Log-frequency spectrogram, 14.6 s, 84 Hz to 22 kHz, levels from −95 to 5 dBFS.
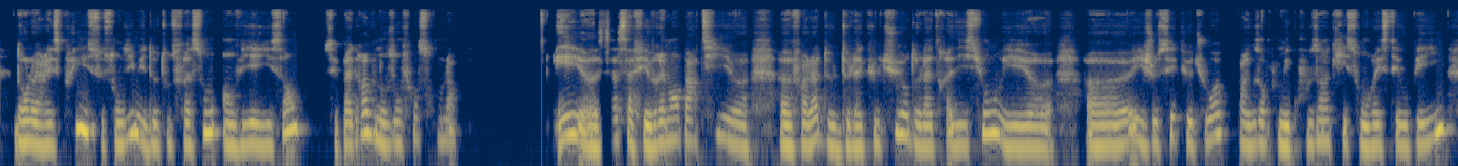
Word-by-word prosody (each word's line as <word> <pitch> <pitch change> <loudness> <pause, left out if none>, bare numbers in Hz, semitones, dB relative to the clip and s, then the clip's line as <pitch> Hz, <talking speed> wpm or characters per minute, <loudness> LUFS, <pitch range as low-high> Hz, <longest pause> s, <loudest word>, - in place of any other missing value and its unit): dans 190 -1 +3
leur 180 -2 +2
esprit, 175 - +4
ils 280 - +10
se 285 - 0
sont 180 - -1
dit: 250 +9 +2
«Mais 245 - +3
de 175 +2 -2
toute 175 +1 -8
façon, 190 +10 +2
en 175 -1 +1
vieillissant, 175 - +1 0.2
c'est 150 - -7
pas 180 - +1
grave, 250 +6 +1
nos 180 -3 -1
enfants 185 +5 -9
seront 200 -1 -5
là» - - -8 1.0
et 240 +3 +4
heu 160 - +3
ça, 200 - -9
ça 195 -1 +5
fait 170 0 +1
vraiment 190 +5 0
partie, 205 +1 -3
heu 175 -2 -2 0.4
heu, 170 -1 +5
voilà, 180 +3 0
de 175 -6 -3
de 160 +3 -3
la 160 0 0
culture, 230 - -1
de 175 - -4
la 165 0 0
tradition 170 +11 0
et 165 -2 0
heu 160 -1 -1 0.4
heu, 170 +1 +1
et 190 - -1
je 185 +2 0
sais 200 +5 -2
que, 195 -4 -3
tu 180 - -8
vois, 245 +4 -4
par 180 - -4
exemple, 175 +1 -4
mes 165 -1 +4
cousins 185 +4 -6
qui - - -5
sont 165 -2 0
restés 170 +1 0
au 165 - 0
pays, 180 - +3
180 Hz, 225 wpm, -22 LUFS, 170-205 Hz, 1.0 s, ils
